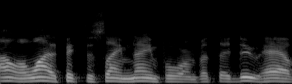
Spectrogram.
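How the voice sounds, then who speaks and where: Against a quiet background, a man with a fairly high pitch speaks at a moderate pace. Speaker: property owner appealing tax assessment. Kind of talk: testimony. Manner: loud.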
